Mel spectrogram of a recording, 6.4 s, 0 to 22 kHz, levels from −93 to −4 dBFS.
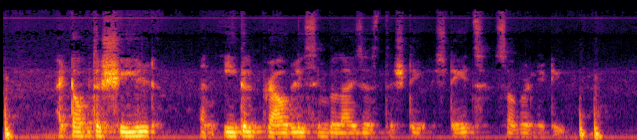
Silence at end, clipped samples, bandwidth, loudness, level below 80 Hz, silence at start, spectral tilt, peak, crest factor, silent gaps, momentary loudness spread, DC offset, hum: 0.35 s; under 0.1%; 15.5 kHz; -17 LUFS; -44 dBFS; 0.05 s; -6.5 dB/octave; 0 dBFS; 18 dB; none; 19 LU; under 0.1%; none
